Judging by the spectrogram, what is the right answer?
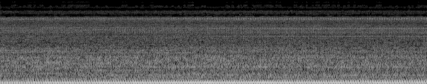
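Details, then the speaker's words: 2021 Honda Civic Type R (FK8) idling after PRL intercooler and charge pipe install: steady low even idle, smooth unbroken rumble, no knocks or misses until shut off; engine healthy. "So yeah, we're gonna start it up. Hopefully everything's good."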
